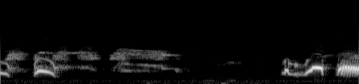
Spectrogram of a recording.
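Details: Spotted dove 'gáy thúc' cooing meant to spur caged birds to coo all day. The end of a phrase with a hooked coo, a thin higher warble, silence, then a new phrase of quick low notes starting into a long coo.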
